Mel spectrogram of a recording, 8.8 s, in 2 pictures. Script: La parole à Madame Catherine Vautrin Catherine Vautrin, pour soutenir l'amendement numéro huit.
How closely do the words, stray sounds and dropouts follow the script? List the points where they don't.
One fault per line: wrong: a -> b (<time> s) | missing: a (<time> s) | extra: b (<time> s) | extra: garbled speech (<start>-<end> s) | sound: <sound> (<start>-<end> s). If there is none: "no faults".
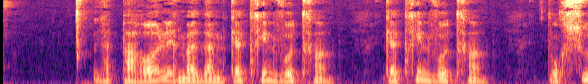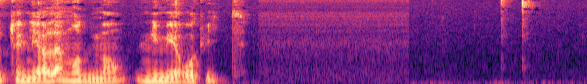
no faults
